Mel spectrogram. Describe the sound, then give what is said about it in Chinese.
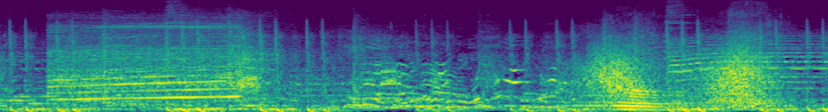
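Several racing cars with rotary engines approach together, their high, revving engine notes overlapping and sweeping up and down in pitch, with tire squeal mixed in and voices over them. “有好多架车嚟紧、啊， 我听到混杂住旋转引擎嘅声”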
